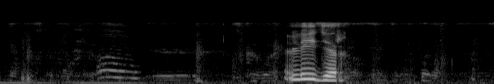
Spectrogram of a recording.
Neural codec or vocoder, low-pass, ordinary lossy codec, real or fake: none; 7.2 kHz; none; real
